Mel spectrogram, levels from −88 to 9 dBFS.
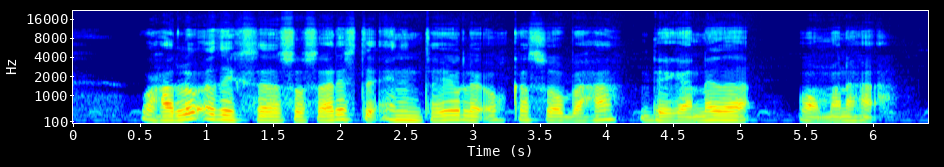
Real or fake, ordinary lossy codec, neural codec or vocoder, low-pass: fake; none; vocoder, 44.1 kHz, 128 mel bands every 256 samples, BigVGAN v2; none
